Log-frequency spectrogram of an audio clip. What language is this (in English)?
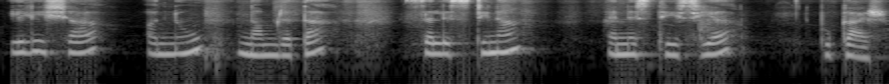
Nepali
